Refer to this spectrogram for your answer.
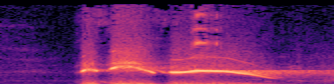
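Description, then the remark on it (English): A short, sharp human whistle in two quick rising-falling phrases, the second one longer and sliding down at the end, as a husband calls his wife. Fairly loud, with no talking. “Because some husbands call their wife with whistle.”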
